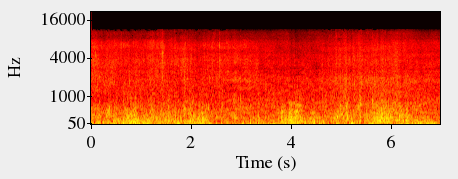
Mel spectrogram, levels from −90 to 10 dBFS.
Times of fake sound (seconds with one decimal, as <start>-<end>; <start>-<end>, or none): 2.7-4.6; 6.0-7.0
